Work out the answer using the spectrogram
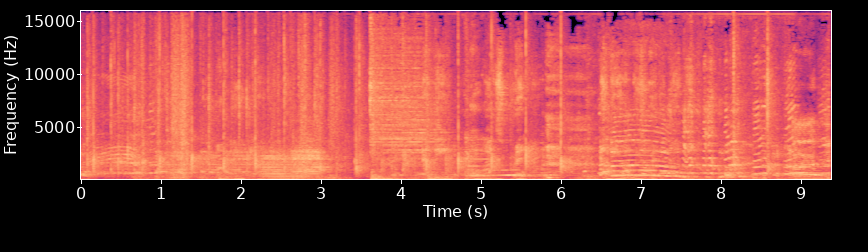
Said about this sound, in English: We gotta clap it up one more time for him.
